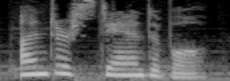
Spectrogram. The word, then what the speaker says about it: understandable: For example, in the word understandable, the primary stress is on the second syllable, der, and the secondary stress is on the last syllable, ble, understand able.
